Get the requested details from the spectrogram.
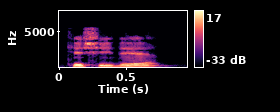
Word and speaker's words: کشیده: یعنی مثلا شما میگید که کشیده، کشید بن ماضیه، یه های غیر ملفوظ هم بهش اضافه میکنیم. چرا بهش میگیم غیر ملفوظ؟ چون ه ه تلفظ نمیشه، میگیم کشیده، کشیده نمیگیم.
